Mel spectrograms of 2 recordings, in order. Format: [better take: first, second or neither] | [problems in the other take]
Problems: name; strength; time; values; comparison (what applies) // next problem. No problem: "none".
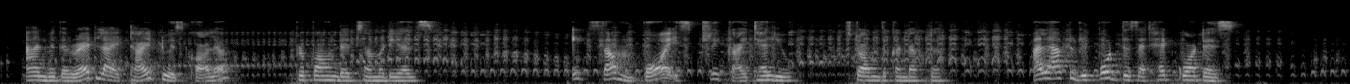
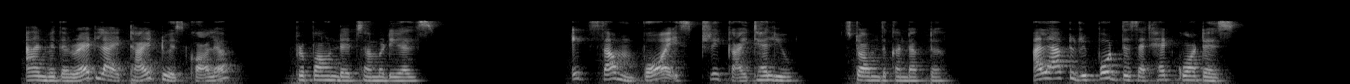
second | background sound (Bird vocalization, bird call, bird song); 13 dB below the speech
